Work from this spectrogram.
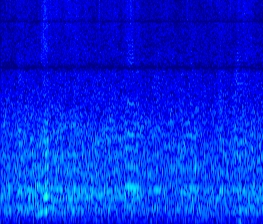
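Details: Honey bee swarm of thousands circling before entering a log hive chosen as its new home; continuous thick, even buzzing drone fills the air, with a man's voice starting just after.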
